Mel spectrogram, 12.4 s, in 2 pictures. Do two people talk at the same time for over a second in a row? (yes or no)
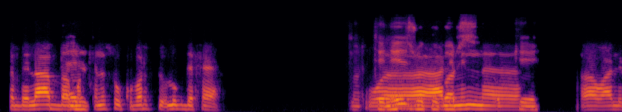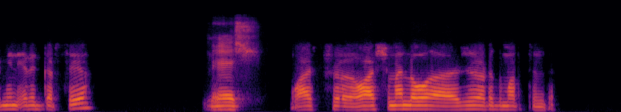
yes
